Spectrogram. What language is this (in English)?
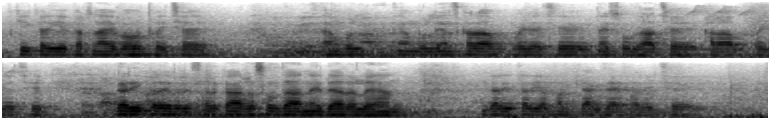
Maithili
